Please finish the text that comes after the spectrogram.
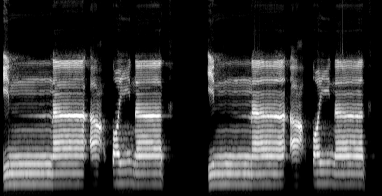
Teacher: Jadi ada ghunahnya dua ketukan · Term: gunnah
